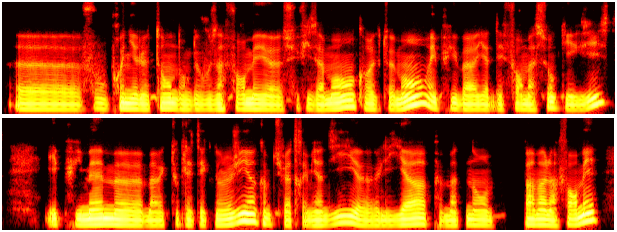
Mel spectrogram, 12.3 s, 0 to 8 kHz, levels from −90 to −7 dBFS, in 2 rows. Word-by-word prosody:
Heu, 90 -2 -1
vous 100 -2 -5
preniez 100 +2 +1
le 90 -1 0
temps 100 +3 0
donc 90 -3 -2
de 90 - -2
vous 90 +1 -3
informer, 95 0 0
heu, 85 -2 -1
suffisamment, 95 +9 +1
correctement. 110 - +2
Et - - +2
puis 100 +1 -4
bah, 90 -1 0
il - - -1
y - - 0
a - - -3
des 85 +3 -7
formations 90 +5 -3
qui 105 -4 -7
existent. 150 - -1 0.4
Et 100 0 -3
puis 100 -1 -3
même, 100 +1 +5
heu, 95 -2 +2
bah 85 0 -3
avec 85 -1 -4
toutes - - -12
les - - -4
technologies 105 +11 +2
hein, 155 -1 +6
comme 115 -6 -4
tu 100 - -9
l'as 90 - -1
très 85 - -7
bien 90 +1 0
dit, 120 +7 +1
heu, 90 -4 -1
l'IA 100 +5 +1
peut 85 - -10
maintenant 90 +1 -2 0.3
pas 100 -1 +2
mal 100 -1 +3
informer. 110 - +2
95 Hz, 220 wpm, -20 LUFS, 90-105 Hz, 0.4 s, hein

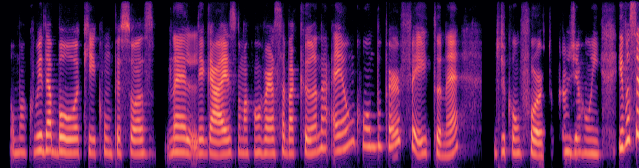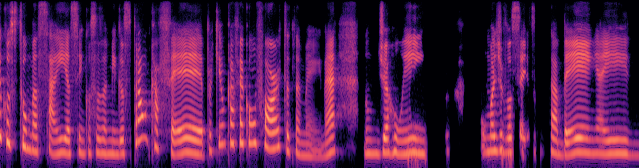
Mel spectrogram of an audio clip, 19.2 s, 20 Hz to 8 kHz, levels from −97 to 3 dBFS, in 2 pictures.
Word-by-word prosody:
Uma 210 +1 -8
comida 240 +4 +3
boa 210 -2 +4
aqui 210 0 -3
com 205 +1 -8
pessoas, 200 0 -1 0.2
né, 215 +2 +4
legais, 195 -1 +5
numa 200 -2 -5
conversa 205 +1 0
bacana 205 +5 0
é 235 +3 +3
um 320 +6 -3
combo 300 -4 -4
perfeito, 195 -6 0
né? 185 - +2 0.5
De 215 +2 -6
conforto 200 -4 0
para 215 - -3
dia 210 0 -2
ruim. 200 -2 -5 0.3
E 275 - +6
você 405 - +6
costuma 310 - -1
sair 205 -1 -2
assim 195 +2 -6
com 205 - -13
as 200 - -9
suas 205 - -5
amigas 195 0 -6
para 390 +3 +3
um 430 -1 -7
café? 200 - +1
Porque 245 +8 -7
um - - -10
café 345 +1 0
conforta 290 -7 +1
também, 170 - -10
né. 215 - +2 0.4
Num 195 -1 -8
dia 195 +2 +1
ruim, 200 -1 -2 0.8
uma 230 +1 -2
de 235 +1 -3
vocês 220 - -3 0.2
não 220 - -42
tá 215 -4 0
bem, 200 +3 +2
aí 195 0 -2
205 Hz, 155 wpm, -23 LUFS, 195-235 Hz, 0.8 s, E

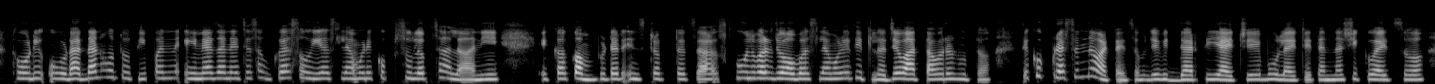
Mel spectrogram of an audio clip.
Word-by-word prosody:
थोडी 275 -1 -1 0.2
ओढाताण 260 +3 +4
होत 330 -2 -9
होती. 260 -3 -6
पण 285 0 -7
येण्या-जाण्याच्या 275 +1 0
सगळ्या 295 -1 -4
सोयी 275 -3 -3
असल्यामुळे 270 0 -3
खूप 290 - -10
सुलभ 260 -2 0
झालं 290 -7 0
आणि, 230 +2 +3 0.5
एका 255 +2 -1
कॉम्प्युटर 250 0 +4
इन्स्ट्रक्टरचा 240 - -2
स्कूलवर 285 -1 +1
जॉब 255 -1 +5
असल्यामुळे 260 +1 -2
तिथलं 230 -6 -2
जे 265 - +3
वातावरण 245 0 +3
होतं 215 - -4 0.3
ते - - -6
खूप 390 -3 -4
प्रसन्न 335 +4 0
वाटायचं 215 -4 +2
म्हणजे 215 +2 -1
विद्यार्थी 215 +1 +1
यायचे, 220 +1 +4
बोलायचे, 205 -3 +1
त्यांना 215 0 +2
शिकवायचं 220 -2 -1
255 Hz, 140 wpm, -23 LUFS, 225-275 Hz, 0.5 s, जॉब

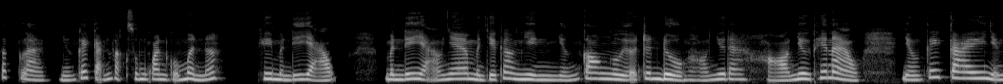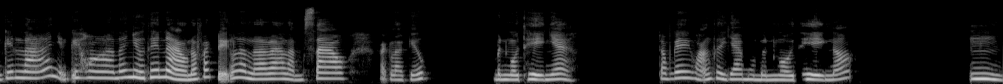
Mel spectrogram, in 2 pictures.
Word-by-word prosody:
tức 320 0 -9
là 215 -4 -3
những 200 -1 -5 0.2
cảnh 230 - -3
vật 265 - -7
xung 245 -2 -1
quanh 235 -1 -1
của - - -5
mình 230 -3 +1
á 250 +5 -1 0.4
khi 255 -1 +1
mình 225 -3 +1
đi 220 +2 -2
dạo 195 -4 -1 0.5
mình 230 -3 +1
đi 250 +3 +2
dạo 220 -3 -2
nha, 250 +3 +1
mình 235 -4 +1
chỉ 220 +2 0
cần 260 0 0
nhìn 210 -3 +2
những 200 +3 -4
con 265 -1 +1
người 230 -3 +3
ở - - 0
trên 260 -2 +1
đường 215 -5 +4
họ 195 -2 -7
như 235 +4 +1
đang 240 -1 -4
họ 185 -2 -4
như 250 +5 +3
thế 305 +5 -2
nào, 220 -11 +2 0.4
những 210 -1 -2
cái 330 +6 -4
cây, 285 -2 +3
những 225 -5 0
cái 290 +4 -2
lá, 300 +1 +2
những - - -4
cái - - -1
hoa 300 -1 +1
nó 300 - +1
như 330 -2 +4
thế 335 +3 +2
nào, 270 -10 +6
nó 230 +2 +3
phát 340 +7 -3
triển - - +1
là 315 +1 +2
ra 245 -2 +3
ra 255 0 +2
làm 220 -4 -2
sao. 270 +5 +1 0.3
Hoặc - - -9
là, 215 -1 -3
kiểu, 220 +4 -3 0.7
mình 225 -1 0
ngồi 215 - +2
thiền 220 -1 +3
nha, 230 -4 0 0.8
trong 260 -1 -5
cái 295 +1 +1
khoảng 240 0 -2
thời 265 -3 0
gian 235 0 0
mà 230 - -1
mình 210 -1 -1
ngồi 210 -1 +1
thiền 220 -3 +2
đó 245 +7 -2 1.2
ừm, 255 -4 +4
240 Hz, 220 wpm, -23 LUFS, 215-270 Hz, 1.2 s, nào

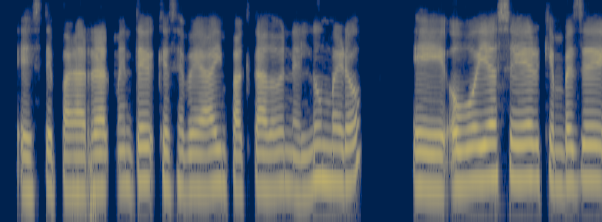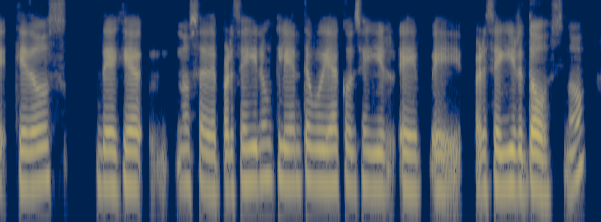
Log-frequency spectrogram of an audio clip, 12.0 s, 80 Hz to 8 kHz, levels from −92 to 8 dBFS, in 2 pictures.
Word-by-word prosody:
Este, 160 +1 -2
para 155 -1 +2
realmente, 175 +3 +1
que 175 - -1
se 170 +1 -7
vea 165 +1 +1
impactado 165 -1 0
en 175 -1 -6
el 155 +2 -4
número. 190 - 0 0.5
Eh, 165 -2 +4
"O, 175 +1 +4
voy 195 +2 +4
a 205 - +6
hacer, 200 -1 +2
que - - -3
en 180 -1 -6
vez 185 -1 +1
de 195 -1 +3
que 175 - +1
2 185 +3 -2 0.3
deje", 175 -1 +2 0.3
no 185 - -7
sé. 180 - -3
"De 160 -1 0
perseguir 185 +4 -2
1 200 0 -7
cliente, 185 -1 -2
voy 185 -1 0
a 185 - 0
conseguir, 170 -2 -4
eh 165 -2 +1
eh, 160 - -3
perseguir 170 +1 0
2", 155 -3 +2
¿no? 225 +8 -5
175 Hz, 180 wpm, -24 LUFS, 165-190 Hz, 0.5 s, a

